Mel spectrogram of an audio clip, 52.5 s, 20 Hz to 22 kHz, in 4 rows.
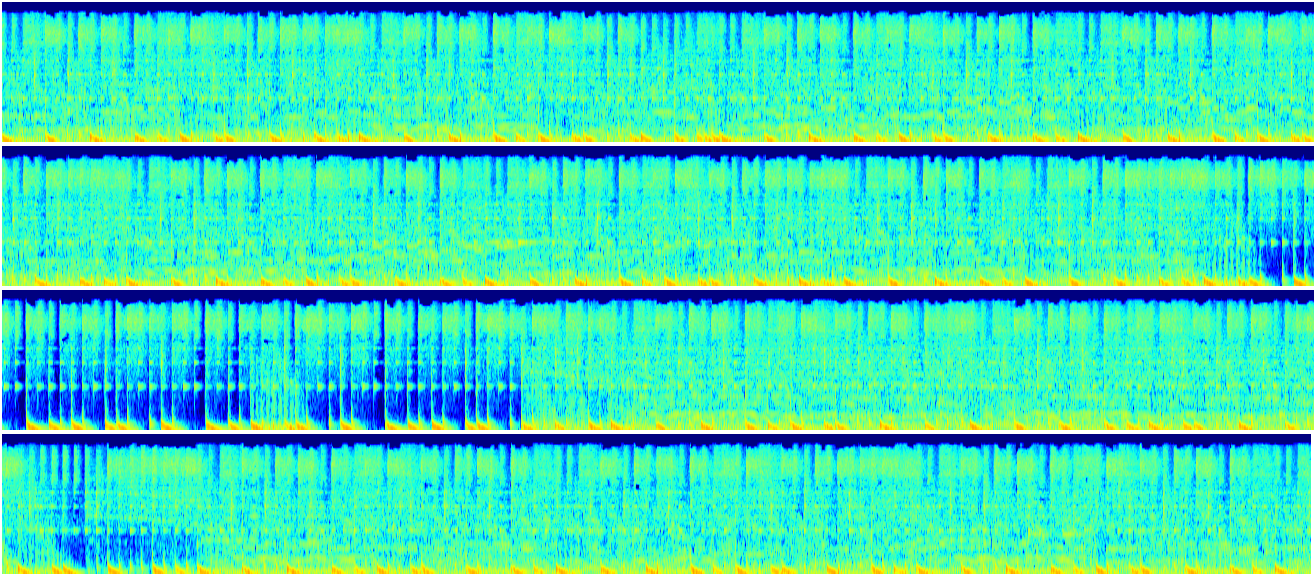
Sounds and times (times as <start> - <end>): Music: 0.0 - 52.4.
